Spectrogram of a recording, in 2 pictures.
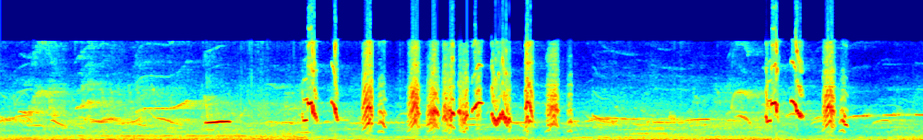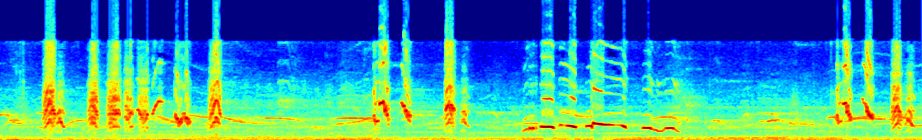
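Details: Oriental magpie-robin (kacer), a prospective contest bird, singing rapid bursts of sharp clicking notes mixed with brief thin whistles over a constant low rumbling background.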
